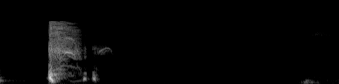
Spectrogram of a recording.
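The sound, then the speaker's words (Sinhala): A single short cough from the person leading a guided Buddhist meditation session, sharp at the start and dying away within half a second, followed by near silence with a faint small sound later. “විටෙන් විට කැස්සක් එනවා. මම දන්නේ කොයිලයිද එන්නේ කියලා. එනිසා mic එක වහන්න බෑ.”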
